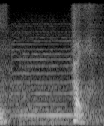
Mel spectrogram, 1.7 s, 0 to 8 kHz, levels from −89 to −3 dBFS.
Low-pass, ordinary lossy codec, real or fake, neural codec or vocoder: 7.2 kHz; none; fake; codec, 16 kHz, 0.9 kbps, LongCat-Audio-Codec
